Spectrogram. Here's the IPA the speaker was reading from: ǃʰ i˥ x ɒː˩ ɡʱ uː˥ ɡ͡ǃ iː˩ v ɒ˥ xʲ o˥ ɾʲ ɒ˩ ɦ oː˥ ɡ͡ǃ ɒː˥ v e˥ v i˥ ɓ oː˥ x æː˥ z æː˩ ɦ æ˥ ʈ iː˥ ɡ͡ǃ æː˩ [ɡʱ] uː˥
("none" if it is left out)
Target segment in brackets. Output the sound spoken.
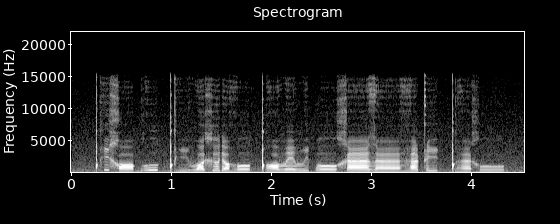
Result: x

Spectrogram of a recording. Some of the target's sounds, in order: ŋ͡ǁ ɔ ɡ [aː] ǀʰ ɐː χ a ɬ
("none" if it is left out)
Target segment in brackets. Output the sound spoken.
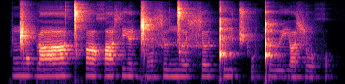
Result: aː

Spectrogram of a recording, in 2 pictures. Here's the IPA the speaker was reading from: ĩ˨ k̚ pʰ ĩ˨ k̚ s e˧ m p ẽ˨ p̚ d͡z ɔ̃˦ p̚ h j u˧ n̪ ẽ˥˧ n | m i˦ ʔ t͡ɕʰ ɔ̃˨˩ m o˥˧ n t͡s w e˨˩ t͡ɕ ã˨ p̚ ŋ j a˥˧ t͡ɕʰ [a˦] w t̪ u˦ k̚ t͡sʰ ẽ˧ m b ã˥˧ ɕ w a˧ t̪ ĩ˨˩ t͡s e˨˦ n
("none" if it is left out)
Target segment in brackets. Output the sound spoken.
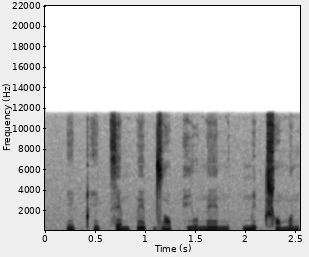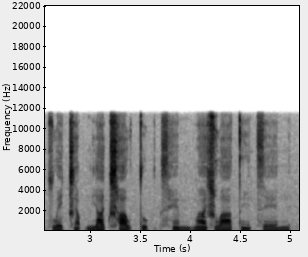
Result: a˧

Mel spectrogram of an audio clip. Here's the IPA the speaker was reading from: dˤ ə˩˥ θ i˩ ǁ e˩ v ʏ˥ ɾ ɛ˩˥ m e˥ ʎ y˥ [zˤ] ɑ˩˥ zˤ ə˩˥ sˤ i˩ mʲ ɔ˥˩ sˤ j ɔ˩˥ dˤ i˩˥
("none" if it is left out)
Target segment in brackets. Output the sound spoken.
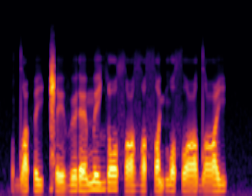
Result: sˤ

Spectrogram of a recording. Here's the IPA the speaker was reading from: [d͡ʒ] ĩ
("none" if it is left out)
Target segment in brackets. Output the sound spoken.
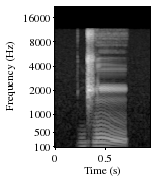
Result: d͡ʒ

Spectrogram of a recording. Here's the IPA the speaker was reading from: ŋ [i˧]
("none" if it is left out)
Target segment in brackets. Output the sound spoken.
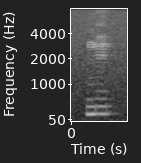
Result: i˧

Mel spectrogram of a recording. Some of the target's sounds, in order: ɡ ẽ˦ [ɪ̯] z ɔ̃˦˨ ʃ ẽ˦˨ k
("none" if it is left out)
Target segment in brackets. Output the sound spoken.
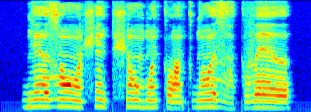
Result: ə̯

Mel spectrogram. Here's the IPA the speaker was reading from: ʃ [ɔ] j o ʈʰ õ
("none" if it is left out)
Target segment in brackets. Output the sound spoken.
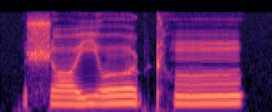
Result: ɔ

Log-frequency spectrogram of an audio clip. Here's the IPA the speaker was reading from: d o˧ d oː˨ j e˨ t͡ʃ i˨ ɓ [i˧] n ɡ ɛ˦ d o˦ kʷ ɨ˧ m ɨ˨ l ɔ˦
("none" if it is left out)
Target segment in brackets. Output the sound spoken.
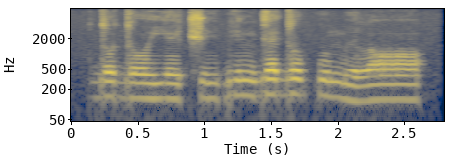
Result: i˧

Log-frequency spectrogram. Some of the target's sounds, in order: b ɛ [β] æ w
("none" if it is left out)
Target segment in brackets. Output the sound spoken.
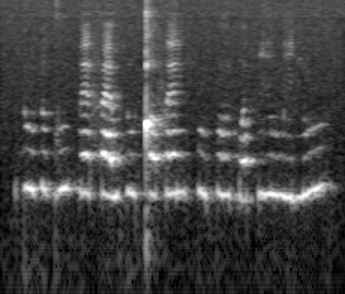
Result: f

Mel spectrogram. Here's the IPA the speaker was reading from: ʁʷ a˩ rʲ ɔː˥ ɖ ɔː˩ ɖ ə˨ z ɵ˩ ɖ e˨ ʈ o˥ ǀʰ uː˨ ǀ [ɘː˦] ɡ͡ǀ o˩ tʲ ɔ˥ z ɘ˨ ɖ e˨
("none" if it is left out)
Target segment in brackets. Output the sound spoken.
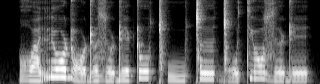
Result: ɘː˦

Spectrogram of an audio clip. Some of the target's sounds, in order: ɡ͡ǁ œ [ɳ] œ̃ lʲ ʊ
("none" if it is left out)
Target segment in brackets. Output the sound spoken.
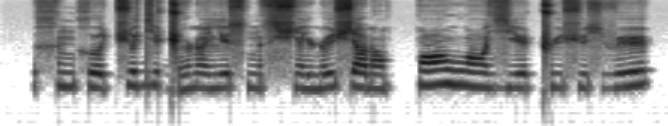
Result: ɳ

